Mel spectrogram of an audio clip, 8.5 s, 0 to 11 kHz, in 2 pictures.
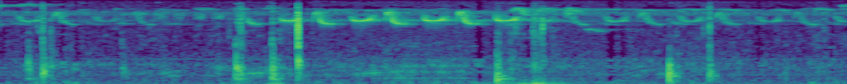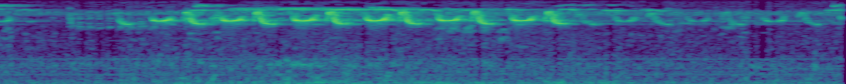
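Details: At a forest camera in Bory Tucholskie, Poland, on 2 September 2022, a great tit repeats brisk, high looping notes in two runs, several sharp knocks early on.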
